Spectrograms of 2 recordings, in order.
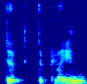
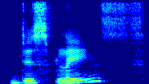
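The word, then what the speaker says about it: Des Plaines: De Plain. You don't say the S.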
